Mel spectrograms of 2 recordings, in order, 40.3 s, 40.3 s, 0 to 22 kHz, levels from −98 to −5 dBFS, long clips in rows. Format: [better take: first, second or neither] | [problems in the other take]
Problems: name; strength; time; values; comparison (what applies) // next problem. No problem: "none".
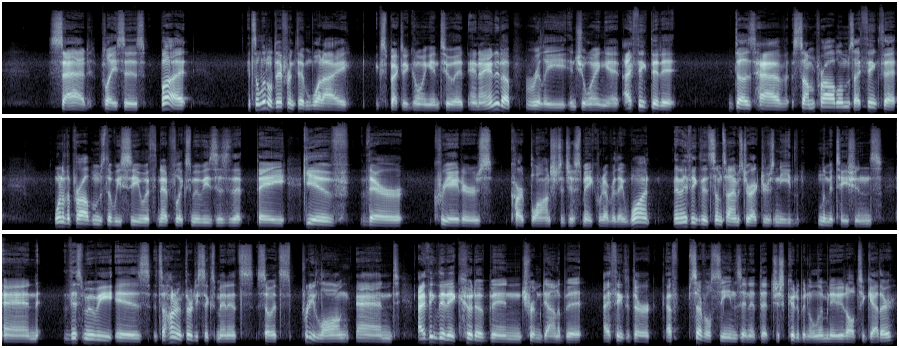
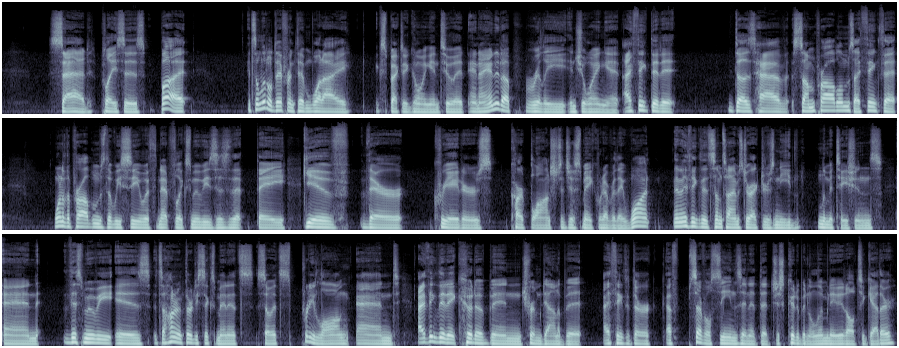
second | thin; very; fading below 350 Hz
